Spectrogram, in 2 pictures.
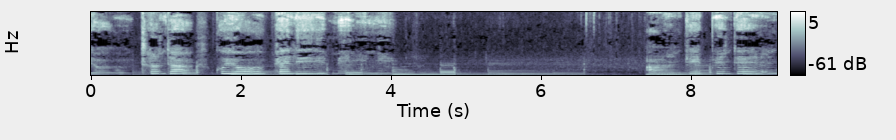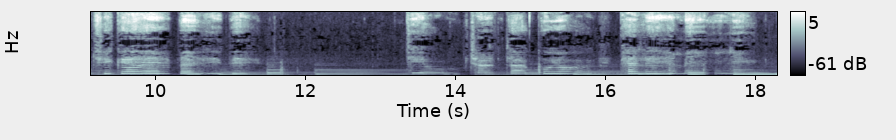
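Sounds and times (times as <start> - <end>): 
a cappella singing: 0.0 - 4.3, 7.4 - 11.8, 13.4 - 18.2.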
